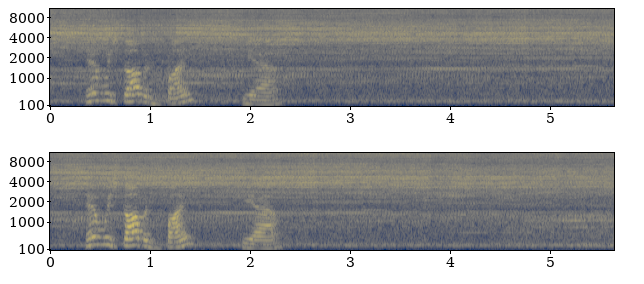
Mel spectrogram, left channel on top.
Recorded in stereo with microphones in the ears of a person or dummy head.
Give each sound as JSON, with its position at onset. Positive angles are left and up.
{"t": 0.3, "sound": "a man speaking", "side_deg": -25, "distance_m": 0.9}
